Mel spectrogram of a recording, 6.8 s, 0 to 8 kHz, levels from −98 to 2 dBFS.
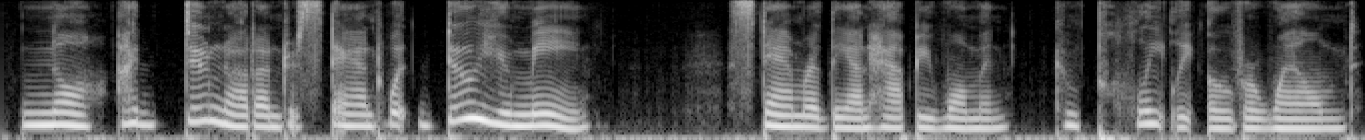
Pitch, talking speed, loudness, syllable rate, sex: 205 Hz, 130 wpm, -16 LUFS, 5.0 syllables/s, female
